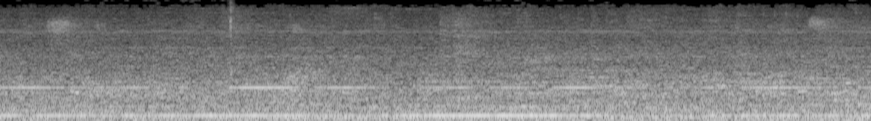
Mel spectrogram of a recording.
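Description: Steady indoor food-court background noise dominated by a continuous low mechanical hum, with a fainter high tone that comes and goes and a few small clicks.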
